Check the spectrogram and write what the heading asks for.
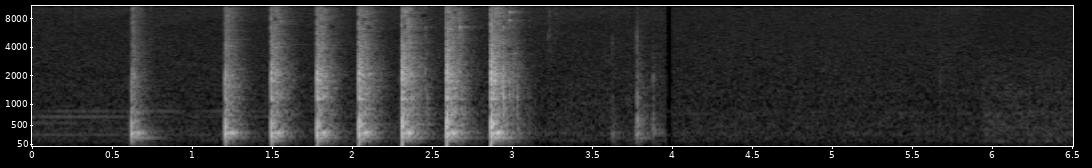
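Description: Hammer striking a metal setting tool to set a rivet in leather: a single blow, then a quick run of eight blows, about four a second, then two lighter taps.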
